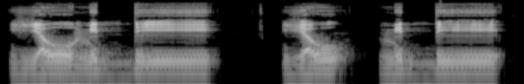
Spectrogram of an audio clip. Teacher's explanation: الف ساکن سے پہلے زبر آ جائے، واو ساکن سے پہلے پیش آ جائے اور یا ساکن سے پہلے زیر آ جائے تو ان کو حروف مدہ کہتے ہیں، اور حروف مدہ کو لمبا کیا جاتا ہے۔ تو اب یہاں پہ یا ساکن سے پہلے یہ زیر آ گئی تو یہ حروف مدہ میں سے ہے، اور حروف مدہ کو لمبا کیا جاتا ہے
